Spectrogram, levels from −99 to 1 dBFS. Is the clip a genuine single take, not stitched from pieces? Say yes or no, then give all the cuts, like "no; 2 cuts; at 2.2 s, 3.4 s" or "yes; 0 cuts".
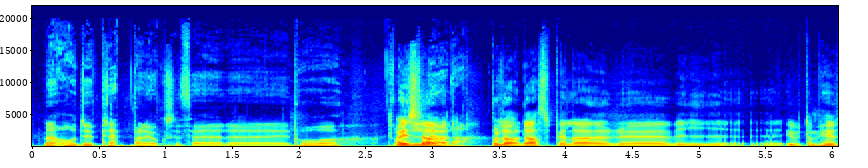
no; 3 cuts; at 1.9 s, 2.6 s, 3.8 s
